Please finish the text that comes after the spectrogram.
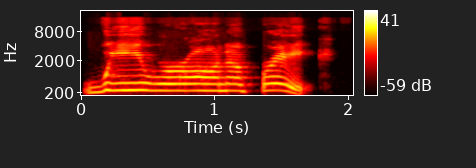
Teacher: He's not shouting it, but he's emphasizing every single word.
